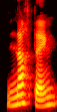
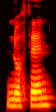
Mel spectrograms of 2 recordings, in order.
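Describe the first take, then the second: First: The first vowel is an open uh sound. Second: The first vowel is a fuller, rounded u. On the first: "in modern R P British English, we have two vowels for the uh sound" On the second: "with a Manchester accent... replaced by an even slightly fuller version of u"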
